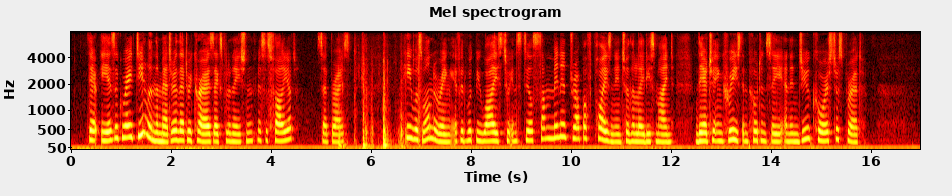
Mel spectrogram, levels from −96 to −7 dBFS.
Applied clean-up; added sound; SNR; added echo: none; Walk, footsteps; 6 dB; none.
